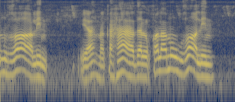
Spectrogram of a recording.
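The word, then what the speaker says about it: غالٍ: Ya, tapi tidak bisa kita karena susah diucapkan, maka diucapkan ghalin.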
